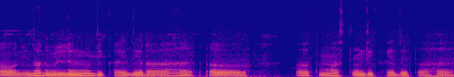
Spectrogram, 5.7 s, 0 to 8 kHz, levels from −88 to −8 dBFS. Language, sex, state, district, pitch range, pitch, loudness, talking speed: Hindi, male, Bihar, Madhepura, 125-135 Hz, 130 Hz, -37 LUFS, 145 wpm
